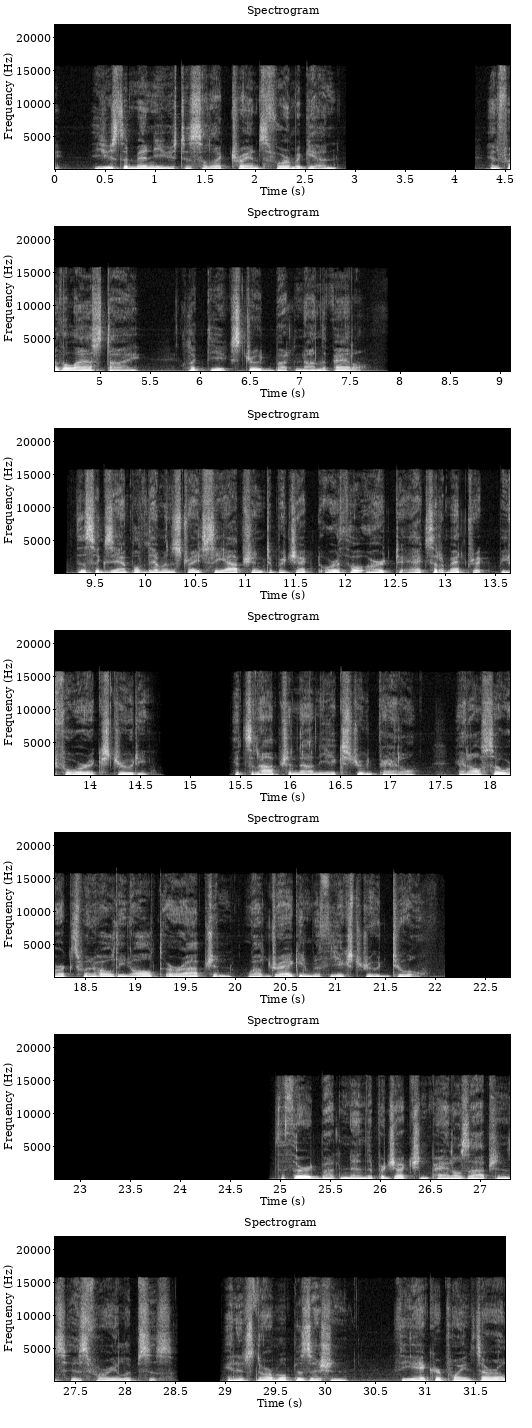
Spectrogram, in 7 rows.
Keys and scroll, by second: 16.1 super+z.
